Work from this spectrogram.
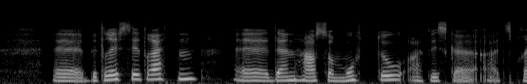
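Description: No faults are audible in the speech, which comes through an AMR wideband (HD Voice) path at 15.85 kbit/s, a rate where that codec leaves only light coding traces.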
